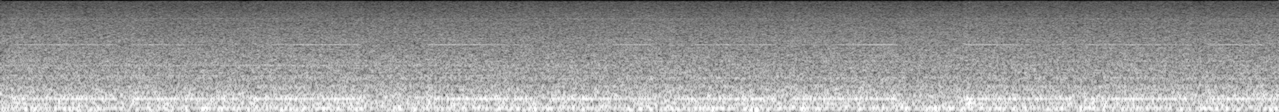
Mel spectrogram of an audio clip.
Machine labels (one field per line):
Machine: slide rail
